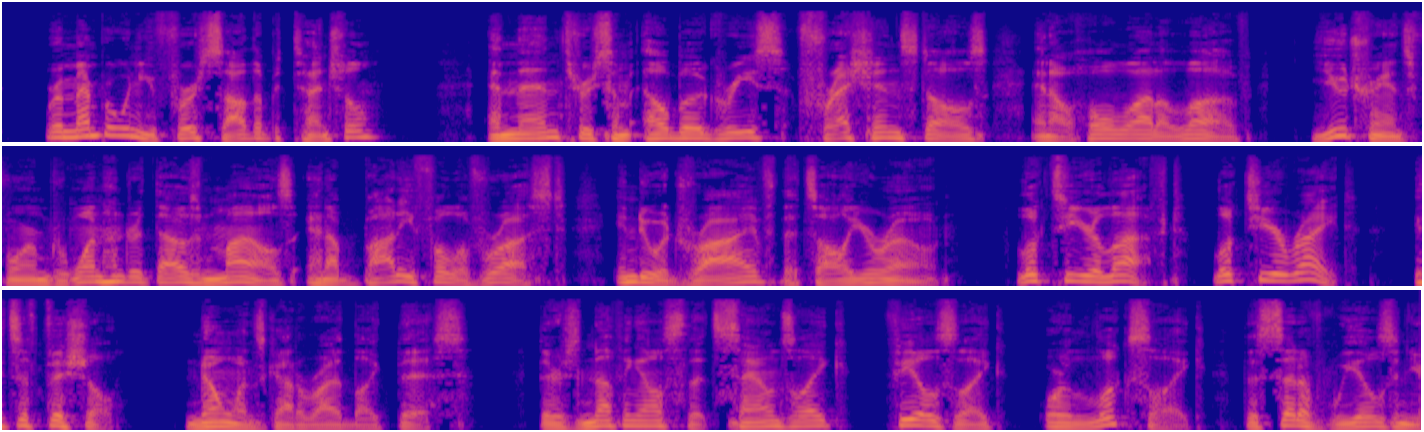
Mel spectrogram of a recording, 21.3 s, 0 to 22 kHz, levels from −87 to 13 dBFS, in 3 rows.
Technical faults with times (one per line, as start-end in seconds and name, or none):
1.03 repeated buffer
4.34 repeated buffer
